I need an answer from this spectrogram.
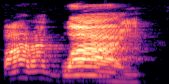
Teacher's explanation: na Fala você tem uma vogal entre duas semivogais ou seja quando você pronuncia a palavra Paraguai e se a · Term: tritongos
